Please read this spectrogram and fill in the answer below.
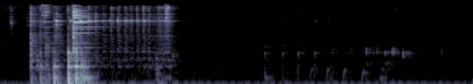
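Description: A metal bottle cap is prised off a beer bottle and clatters down with a metallic jingle. A few seconds later beer glugs faintly out of the bottle into a glass in a quick run of small gulps.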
